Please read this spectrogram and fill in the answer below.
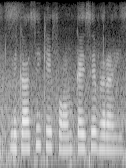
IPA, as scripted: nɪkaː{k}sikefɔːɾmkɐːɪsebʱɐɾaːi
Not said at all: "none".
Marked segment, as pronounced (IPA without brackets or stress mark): none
